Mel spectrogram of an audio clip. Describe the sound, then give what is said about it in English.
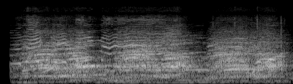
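A large crowd of Move Forward party supporters in Thailand chants "Prime Minister" in unison after the party's election victory, the phrase shouted three times in a steady rhythm with brief dips between repetitions, loud and energetic throughout. “Supporters of the Move Forward party shouted Prime Minister after a resounding victory in the Thai elections.”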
